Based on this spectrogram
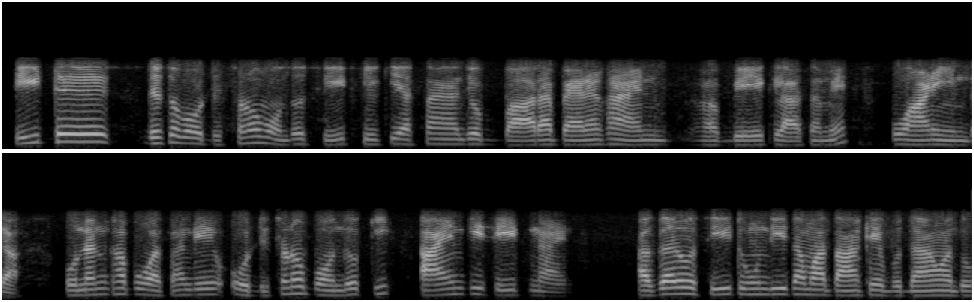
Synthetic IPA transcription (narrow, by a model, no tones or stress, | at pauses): siːʈ | ɗɪsobɐoɗɪsəɽ̃opɐɦə̃nd̪osiːʈkjõːkiɐsãd͡ʑoːbaːɾãpɛɦɪɾə̃kʰãaːɦɪnɪ̆ɓeːklaːsə̆mẽ | ʊoɦaːɽ̃iĩːn̆d̪aː | ʊn̤ənɪ̆kʰãːpoːɐsãkʰeoɗɪsəɽ̃opɐʋə̃nd̪oki | aːɦɪnɪ̆kisiːʈnaːɦɪnɪ̆ | ɐɡəɾosiːʈɦũːn̆d̪it̪ɐmãt̪̬ɐʋ̤ãkʰeːbʊd̪ʱaːjũʋə̃nõː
